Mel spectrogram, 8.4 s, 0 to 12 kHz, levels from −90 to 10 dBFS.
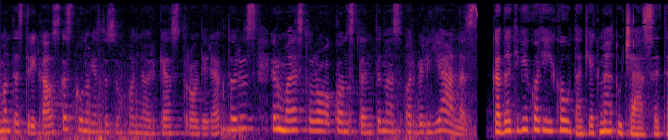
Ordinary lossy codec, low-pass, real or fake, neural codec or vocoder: AAC, 32 kbps; 10.8 kHz; real; none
